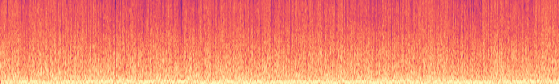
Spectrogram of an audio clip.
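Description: Fireworks finale barrage: aerial shells and crackling stars bursting overhead in such rapid, overlapping succession that the blasts run together into one continuous, very loud din with no breaks.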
